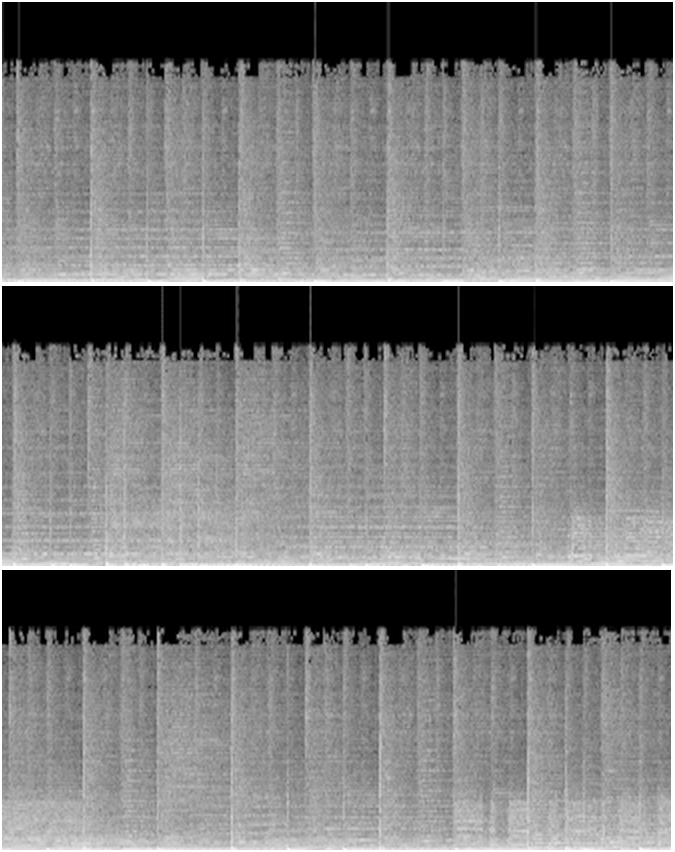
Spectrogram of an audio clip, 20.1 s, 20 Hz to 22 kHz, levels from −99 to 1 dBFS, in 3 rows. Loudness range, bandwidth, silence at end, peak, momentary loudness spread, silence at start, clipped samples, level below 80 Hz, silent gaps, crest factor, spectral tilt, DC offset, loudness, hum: 1 LU; 17.5 kHz; 0 s; 0 dBFS; 3 LU; 0 s; under 0.1%; -14 dBFS; none; 10 dB; -5 dB/octave; under 0.1%; -12 LUFS; none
